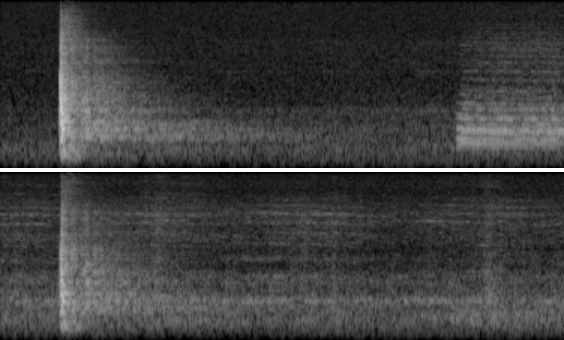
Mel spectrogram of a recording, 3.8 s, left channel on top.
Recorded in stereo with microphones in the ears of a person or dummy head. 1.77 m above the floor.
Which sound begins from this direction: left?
A door slam, at 0.4 s.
